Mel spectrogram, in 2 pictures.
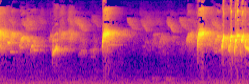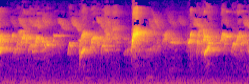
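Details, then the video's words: Vietnamese red-whiskered bulbul, twisting voice, fired up into a fighting song. Repeated loud, sharp-onset whistled phrases every one to two seconds, one long rolling trill in the middle, and softer chattering notes between. "CHÀO MÀO | Giọng xoắn - Kích chim xổ bọng căng lửa hót đấu"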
